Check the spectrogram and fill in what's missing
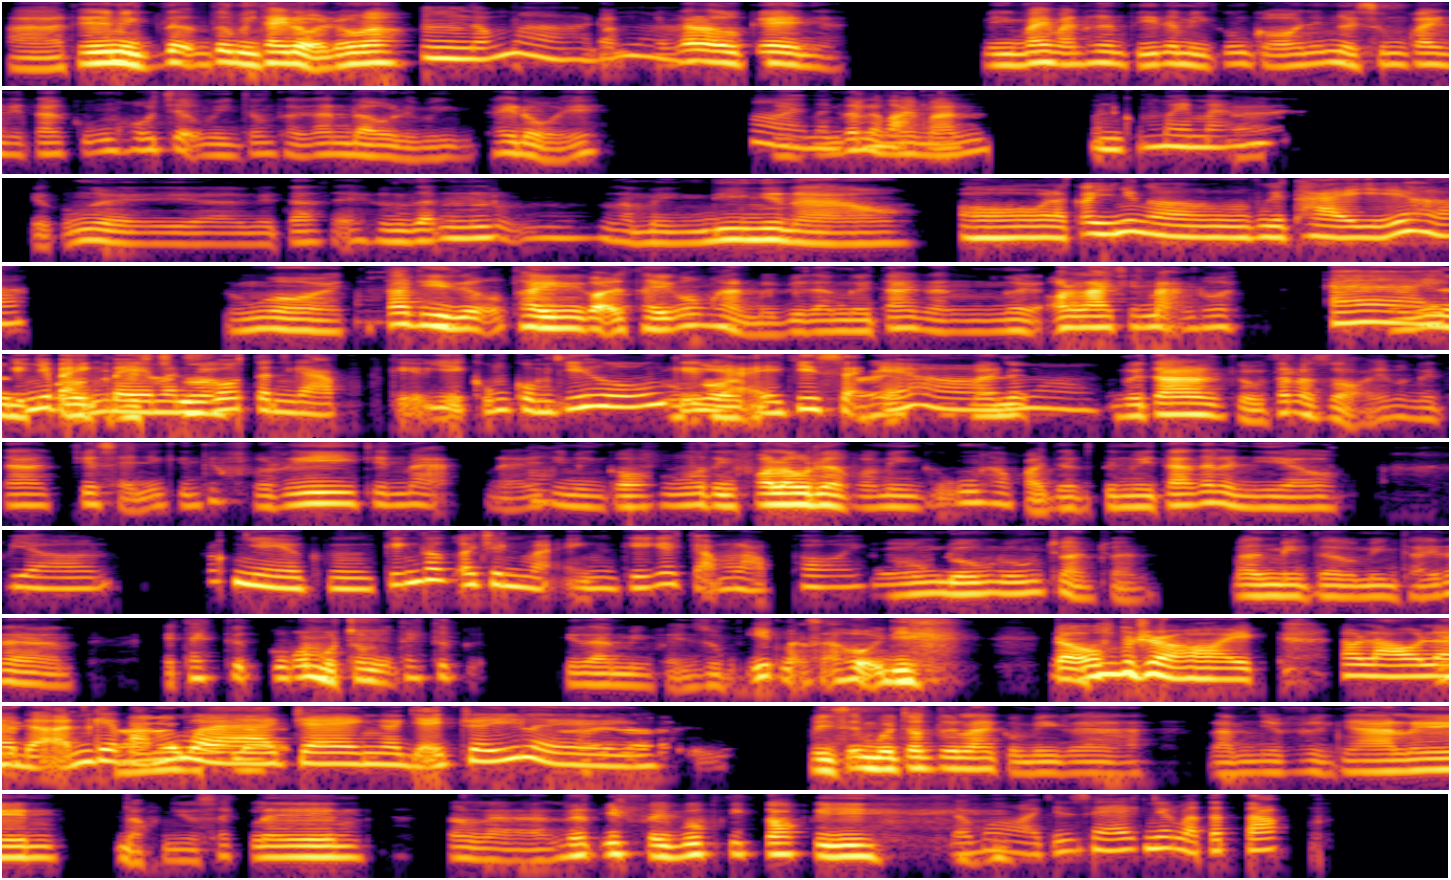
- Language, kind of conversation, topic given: Vietnamese, unstructured, Bạn muốn thử thách bản thân như thế nào trong tương lai?
- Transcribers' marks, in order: tapping; unintelligible speech; other background noise; in English: "follow"; in English: "follow"; laughing while speaking: "đi"; laughing while speaking: "Đúng rồi"; chuckle; chuckle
